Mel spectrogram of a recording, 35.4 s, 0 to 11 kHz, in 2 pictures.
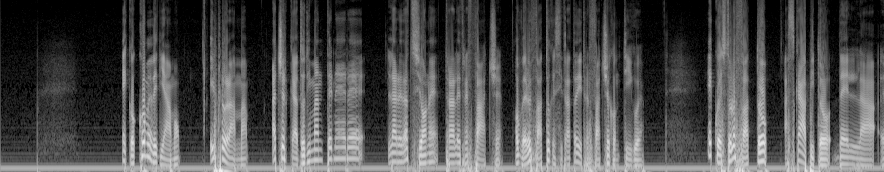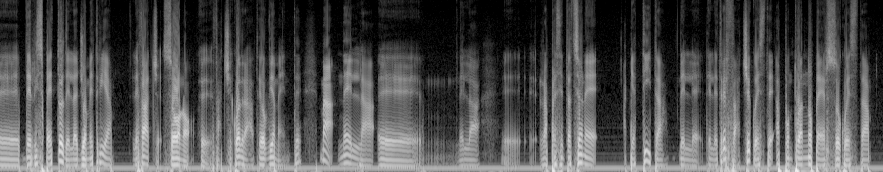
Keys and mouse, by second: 2.1-4.5 middle drag, 21.5-23.5 middle drag.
